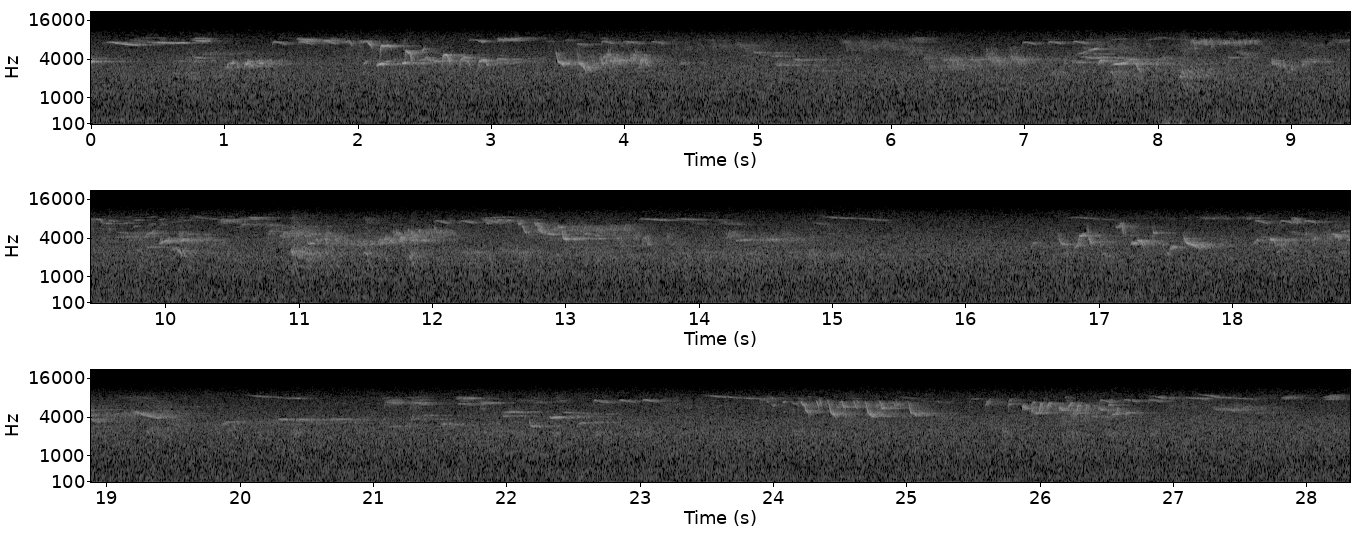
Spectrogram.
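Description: Birds chirping: many short, high calls following one another in clusters, fairly faint over a quiet background hiss.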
